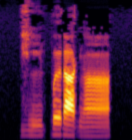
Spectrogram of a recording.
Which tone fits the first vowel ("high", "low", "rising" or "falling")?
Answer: low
